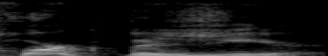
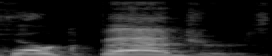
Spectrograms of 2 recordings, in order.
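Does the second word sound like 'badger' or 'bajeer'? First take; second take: bajeer; badger. First: The second word ends like 'bah-jeer'. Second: The second word sounds like the animal 'badger'. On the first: The speaker calls it right. "I do think it's Hork Bajir" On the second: The speaker calls it wrong. "I used to call them Hork Badgers"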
